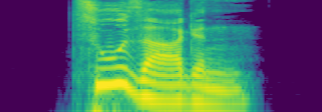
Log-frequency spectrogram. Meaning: 1. gerund of zusagen 2. plural of Zusage
- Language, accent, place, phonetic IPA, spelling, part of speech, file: German, Germany, Berlin, [ˈt͡suːˌzaːɡn̩], Zusagen, noun, De-Zusagen.ogg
